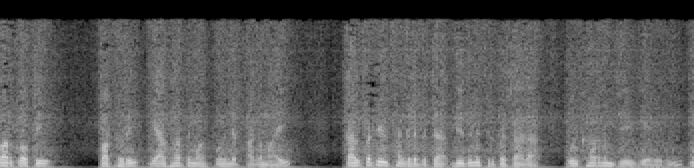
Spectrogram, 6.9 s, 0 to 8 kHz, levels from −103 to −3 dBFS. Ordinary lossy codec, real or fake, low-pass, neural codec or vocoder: none; real; none; none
